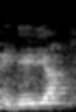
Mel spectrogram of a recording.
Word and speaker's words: Cnidaria: तो यहाँ पे ये जो सी लिखा है, ये सी साइलेंट होता है और इन लोगों को बोला जाता है निडेरिया।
